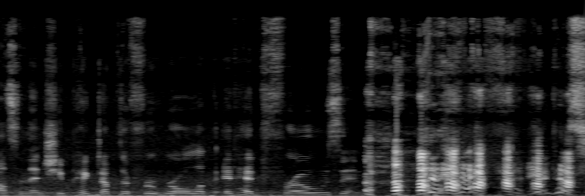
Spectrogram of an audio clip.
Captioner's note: both laugh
